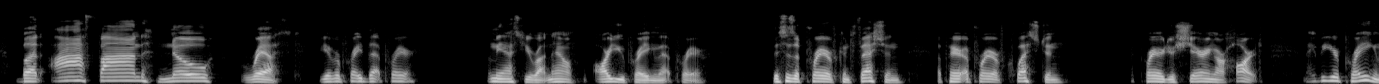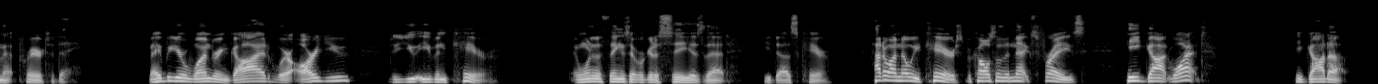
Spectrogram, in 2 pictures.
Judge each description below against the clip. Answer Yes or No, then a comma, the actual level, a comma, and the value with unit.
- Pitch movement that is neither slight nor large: No, wide, 6.0 semitones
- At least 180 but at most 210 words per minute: Yes, average, 195 wpm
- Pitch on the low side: Yes, low, 130 Hz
